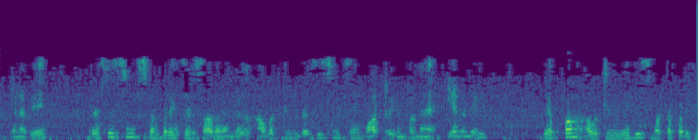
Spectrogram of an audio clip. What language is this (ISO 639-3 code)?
tam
